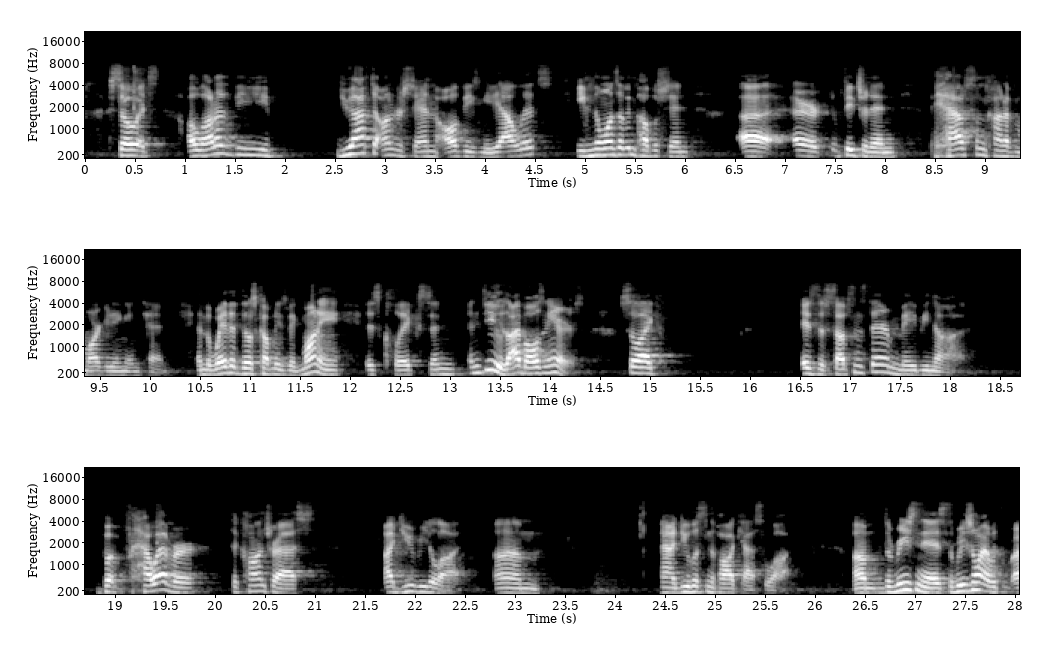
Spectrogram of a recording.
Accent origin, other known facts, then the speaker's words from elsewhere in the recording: Spokane, Washington, United States; I grew up in Spokane, Washington, which is about 4 and a half hours east of Seattle.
